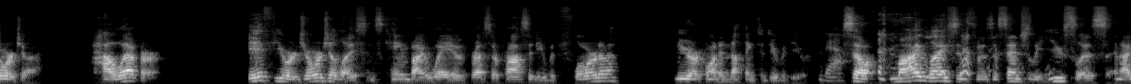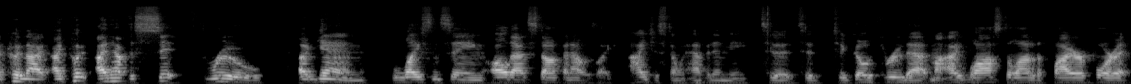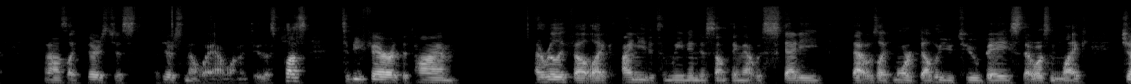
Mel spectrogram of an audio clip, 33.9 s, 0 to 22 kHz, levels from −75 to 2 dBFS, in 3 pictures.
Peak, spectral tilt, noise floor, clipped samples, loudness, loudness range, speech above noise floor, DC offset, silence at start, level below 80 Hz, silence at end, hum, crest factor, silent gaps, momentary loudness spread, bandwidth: 0 dBFS; -5 dB/octave; under -90 dBFS; under 0.1%; -23 LUFS; 11 LU; over 66 dB; under 0.1%; 0 s; -62 dBFS; 0 s; none; 24 dB; 2.34-2.43 s; 17 LU; 16.5 kHz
